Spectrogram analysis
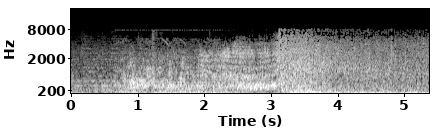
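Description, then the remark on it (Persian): A loud explosion of Hellfire missiles fired by a drone at the vehicles carrying Qasem Soleimani and al-Muhandis, 100 metres from the airport security exit, bursts in and swells into a rumbling roar, with a second blast surging around the midpoint before a long, heavy, noisy tail of debris and rumble. No voices. “خودروها که به 100 متری خروجی محوطه امنیتی فرودگاه رسیدند، یکی از پهپادها دو موشک به سوی خودروی حامل سلیمانی و المهندس شلیک کرد.”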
